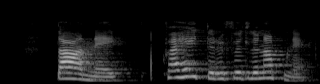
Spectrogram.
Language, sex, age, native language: Icelandic, female, 12, Icelandic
